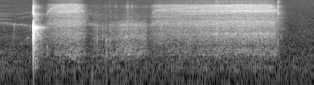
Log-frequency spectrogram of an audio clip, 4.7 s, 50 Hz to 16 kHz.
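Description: A long, steady vapor hiss comes from an RH mini atomizer vaping Clovis 814 e-liquid, preceded by a sharp click. The hiss rises, holds for several seconds, then cuts off abruptly.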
